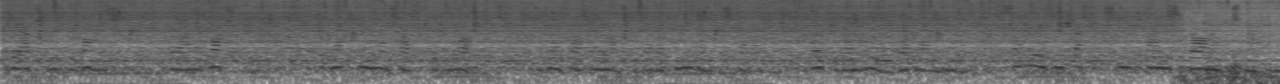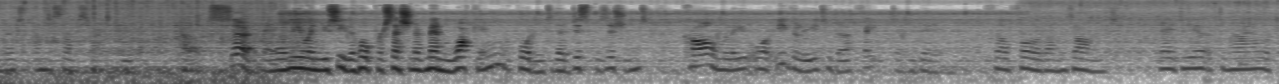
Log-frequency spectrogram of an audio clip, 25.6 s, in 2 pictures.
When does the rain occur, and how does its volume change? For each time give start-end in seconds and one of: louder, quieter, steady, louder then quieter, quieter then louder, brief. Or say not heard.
0.0-25.5 quieter.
